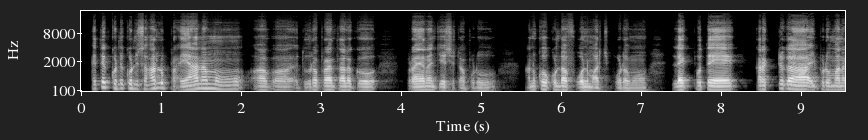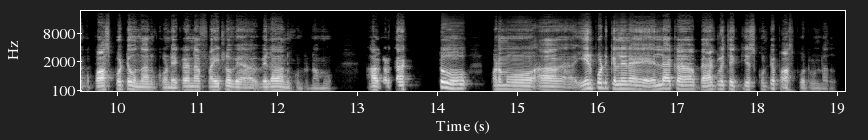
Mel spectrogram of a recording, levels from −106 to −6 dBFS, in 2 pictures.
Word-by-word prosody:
అయితే 165 +6 -1
కొన్ని, 180 - -4
కొన్ని 180 -2 -2
సార్లు 185 +5 +1
ప్రయాణము 165 +6 +1 0.5
ఆహ్! 125 -1 0
వ 125 - -7 0.3
దూర 125 +4 -7
ప్రాంతాలకు 130 -2 0 0.6
ప్రయాణం 125 +2 +2
చేసేటప్పుడు 115 -2 -9 0.6
అనుకోకుండా 135 -2 0
ఫోన్ 120 0 0
మర్చిపోవడమో, 105 -2 -7 0.5
లేకపోతే 135 +1 +4 0.5
కరెక్ట్‌గా 150 +3 +2 0.2
ఇప్పుడు 140 -1 -6
మనకు 135 0 -1
పాస్‌పోర్టే 135 +4 +4
ఉందనుకోండి 115 -2 -4
ఎక్కడైనా 130 +2 -1
ఫ్లైట్‌లో 125 +2 0
వె 120 - +2 0.3
వెళ్ళాలనుకుంటున్నాము. 105 -7 -3 0.6
అక్కడ 135 +1 -4
కరెక్టు 155 +8 +3 0.6
మనము 150 -1 -2 0.4
ఆహ్! 125 -1 +2 0.3
ఎయిర్‌ 180 +1 +4
పోర్ట్‌‌కెళ్ళిన 165 -6 +2 0.3
ఎళ్ళాక 170 +2 +2 0.3
బ్యాగ్‌లో 140 +4 0
చెక్ 145 +1 -4
చేసుకుంటే 140 +2 -6
పాస్‌పోర్ట్ 105 -1 -3
ఉండదు. 85 -2 -23
135 Hz, 115 wpm, -24 LUFS, 120-155 Hz, 0.6 s, లేకపోతే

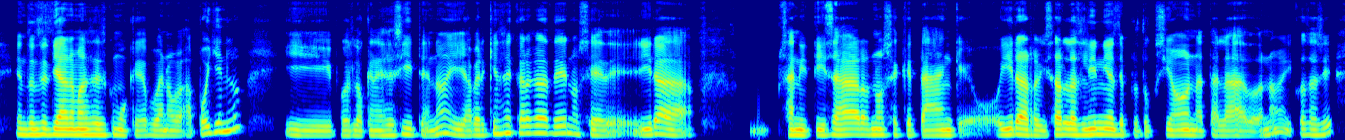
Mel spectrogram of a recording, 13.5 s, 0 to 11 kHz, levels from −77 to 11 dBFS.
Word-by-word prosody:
Entonces, 135 0 +1
ya 135 -1 +8
nada 135 0 +6
más 130 0 +5
es 130 -1 +2
como 130 -2 -2
que, 120 0 -5
bueno, 120 -2 -3
apóyenlo 205 - -2 0.4
y, 115 -3 -4
pues, 120 0 -6
lo 115 - -2
que 120 - -5
necesite, 125 +4 -3
¿no? 160 +9 -2
Y 130 -3 -1
a 115 - -3
ver 125 0 -1
quién 155 +3 -3
se 180 - +1
encarga 175 0 +1
de, 170 +1 0
no 155 -3 -5
sé, 125 -5 -2
de - - -6
ir 135 +3 +1
a, 135 -5 +2 0.6
mm, 240 - -17
sanitizar, 130 +2 +2
no 135 0 +2
sé 135 0 -6
qué 125 -1 -5
tanque, 125 0 -1
o - - -9
ir 140 +2 +3
a 135 - +8
revisar 125 +2 +1
las 130 -2 +3
líneas 135 0 +3
de 125 - -2
producción 125 +1 -2
a 115 - -5
tal 115 - -5
lado, 115 -2 -1
¿no? 100 -6 -5
Y - - -7
cosas 135 -2 -5
así, 150 +8 -4
130 Hz, 215 wpm, -22 LUFS, 120-140 Hz, 0.6 s, ya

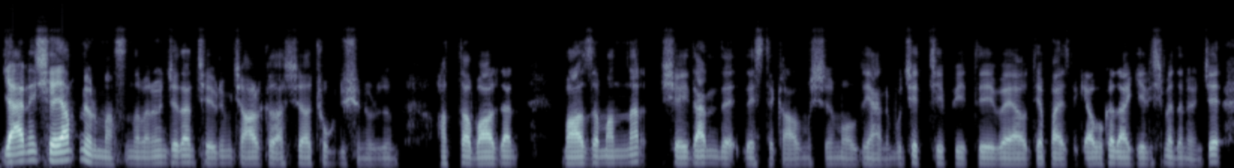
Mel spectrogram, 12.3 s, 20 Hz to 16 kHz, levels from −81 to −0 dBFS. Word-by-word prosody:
Yani, 130 +4 +9
şey 140 -1 +9
yapmıyorum 140 -9 +6
aslında. 95 +1 -6
Ben 95 0 -5
önceden 105 +2 -1
çevrim 100 +1 -5
içi 100 - -2
arkadaşlığa 95 0 -1
çok - - -11
düşünürdüm. 85 0 -7 0.4
Hatta - - -1
bazen, 95 +1 +3 0.4
bazı 95 0 +4
zamanlar 105 +3 -2 0.2
şeyden 100 +1 0
de 95 - -3
destek - - -7
almışımlığım 90 +2 -6
oldu 85 +1 -9
yani, 85 -1 -5
bu 95 - -13
ChatGPT 95 0 -6
veyahut 90 -2 -1
yapay - - -1
zekâya 90 0 -3
bu 95 - -7
kadar 95 -2 +1
gelişmeden 95 +1 -6
önce; 85 +9 -2
95 Hz, 145 wpm, -26 LUFS, 90-105 Hz, 0.4 s, Yani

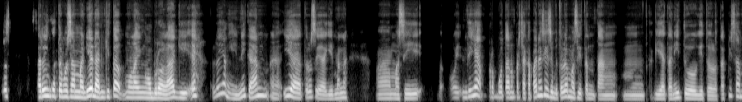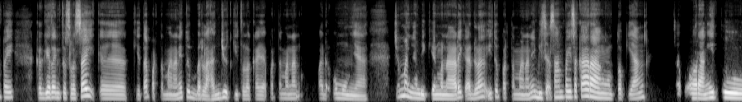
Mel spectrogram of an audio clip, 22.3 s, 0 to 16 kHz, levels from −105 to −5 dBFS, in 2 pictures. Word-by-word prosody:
terus 225 - 0 0.4
sering 230 +4 +7
ketemu 215 -1 +4
sama 200 -2 +5
dia 235 +7 +10
dan 190 -2 +6
kita 205 +4 +2
mulai 185 -1 +1
ngobrol 170 -3 +4
lagi, 180 -2 +3
"Eh, 245 +1 0 0.2
lu 280 - -4
yang 335 - -2
ini, 175 - -3
kan?" 245 +7 +1
"Eee, 150 - -10
iya." 240 -5 +4
"Terus, 200 +4 -6
ya, 150 - -1
gimana? 160 +5 -4 0.4
Eee, 150 +1 -6
masih" 150 +1 -2 0.6
o 185 - -13
i 180 - -11
intinya 225 +8 -1
perputaran 190 -5 -5
percakapannya, 185 +4 -3
sih, 265 - 0
sebetulnya 180 +4 0
masih 180 -5 -3
tentang 135 -3 -6
mmm, 130 -1 -7
kegiatan 145 0 -4
itu, 160 -5 0
gitu, 140 -2 -4
loh, 120 - -5
tapi 150 - -13
sampai 210 -5 -3 0.3
kegiatan 180 +2 +2
itu 170 - -5
selesai, 205 +10 +4
eee, 145 -3 -3 0.2
kita 190 +7 -8
pertemanannya 145 +3 -6
itu 200 - -6
berlanjut, 140 +6 -2
gitu, 140 -1 -9
loh, 135 - -7
kayak 135 -1 -8
pertemanan 155 0 -10 0.2
pada 150 -2 -11
umumnya. 135 -6 -3 0.4
Cuman 230 -1 0
yang 165 - -1
bikin 145 0 -1
menarik 140 +5 +2
adalah, 185 +8 -1
itu 205 +2 -5
pertemanannya 145 -2 -5
bisa 180 -3 0
sampai 195 +1 0
sekarang 210 -5 +5 0.2
untuk 160 - -7
yang 155 +4 -2 0.5
1 - - -16
orang 160 -2 +4
itu. 185 -1 +8
170 Hz, 180 wpm, -23 LUFS, 145-195 Hz, 0.6 s, dia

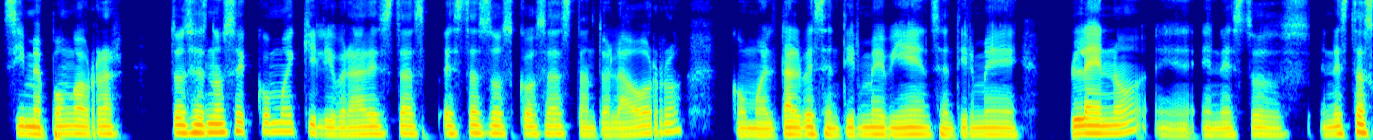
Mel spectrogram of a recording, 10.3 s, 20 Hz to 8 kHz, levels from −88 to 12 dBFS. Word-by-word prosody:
si 115 - -2
me 110 -2 +4
pongo 115 +3 +1
a - - +6
ahorrar. 110 0 0 0.3
Entonces 125 +1 +4
no 135 0 +5
sé 145 +1 0
cómo 140 +1 -1
equilibrar 105 -6 -1
estas 115 0 -1
estas 115 +1 0
2 120 -1 0
cosas, 115 0 -1
tanto 100 -2 -3
el 95 - -2
ahorro 125 +10 0 0.3
como 95 0 -1
el 95 -1 -3
tal 105 -1 +4
vez 110 0 +2
sentirme 105 +1 0
bien, 105 +1 +2
sentirme 100 0 -1 0.4
pleno, 120 +5 +4
eh, 90 -3 -7
en 95 -1 -3
estos 100 0 -4
en 105 - -3
estas 125 +3 +4
110 Hz, 175 wpm, -22 LUFS, 100-120 Hz, 0.4 s, a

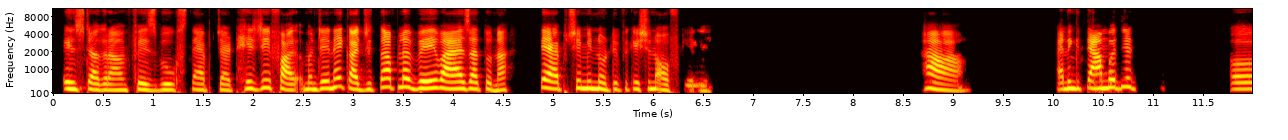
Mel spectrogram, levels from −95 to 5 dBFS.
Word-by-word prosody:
Instagram, 220 -4 0
Facebook, 220 -2 -2
Snapchat, 220 -3 -7
हे 270 +1 -1
जे 295 +5 -2
फा 260 -5 +3
म्हणजे 245 +3 0
नाही 320 +4 0
का 250 -3 +6
जिथं 270 +8 -3
आपला 325 0 +2
वेळ 275 +2 +5
वाया 265 -2 +6
जातो 250 -1 -1
ना, 210 +1 -2 0.4
त्या 290 -3 +6
ॲपचे 255 +3 -2
मी 270 0 +4
नोटिफिकेशन 250 +1 -1
ऑफ 210 -4 -5
केले. 190 -1 -11 2.2
हां. 230 -8 +1 1.0
आणि 255 +3 +2
की 260 - -1
त्यामध्ये 290 +3 +3 1.0
अ 245 - -4
250 Hz, 130 wpm, -22 LUFS, 220-275 Hz, 2.2 s, का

